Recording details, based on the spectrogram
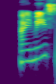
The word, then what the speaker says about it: Jaime: Jaime's name is spelt like Jamie, but I believe it is pronounced as Jaime.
